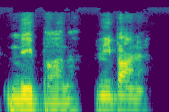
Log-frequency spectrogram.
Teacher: So the two Vs, or the combination of R and V, gets turned into a double B, nibbana.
